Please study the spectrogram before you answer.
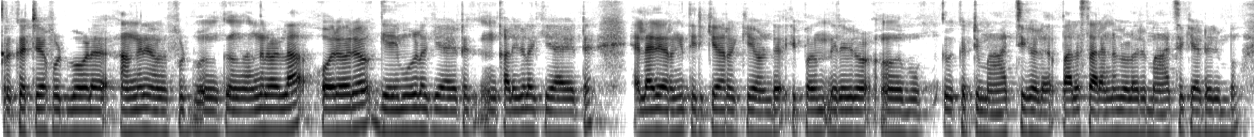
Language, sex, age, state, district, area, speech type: Malayalam, male, 18-30, Kerala, Idukki, rural, spontaneous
